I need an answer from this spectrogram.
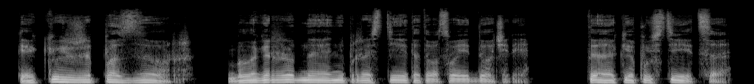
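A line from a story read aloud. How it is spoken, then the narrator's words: Grumbling man. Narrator (Russian): ворчал черноволосый мужчина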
